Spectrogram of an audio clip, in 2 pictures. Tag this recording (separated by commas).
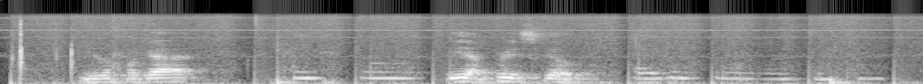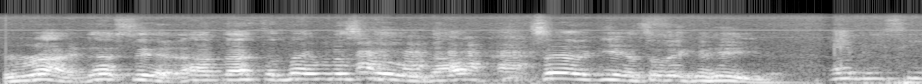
Speech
